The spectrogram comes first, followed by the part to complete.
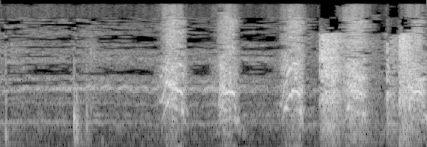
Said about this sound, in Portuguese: Mimi, minha querida Mimi, esperavas, Miminha linda. Falas com a cachorrinha como fosse uma pessoa.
